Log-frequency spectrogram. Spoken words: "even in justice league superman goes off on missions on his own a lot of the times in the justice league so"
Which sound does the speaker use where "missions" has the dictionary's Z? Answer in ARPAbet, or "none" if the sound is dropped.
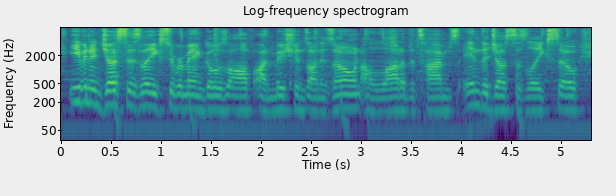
Z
